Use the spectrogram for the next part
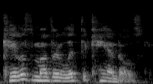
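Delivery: ordinary delivery, nothing marked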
